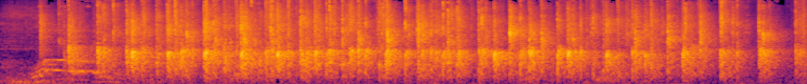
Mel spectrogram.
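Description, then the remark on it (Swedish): A crowd applauds with dense, steady clapping that holds at an even loudness for about six seconds, with a few faint voices mixed in. “Värt en applåd.”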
